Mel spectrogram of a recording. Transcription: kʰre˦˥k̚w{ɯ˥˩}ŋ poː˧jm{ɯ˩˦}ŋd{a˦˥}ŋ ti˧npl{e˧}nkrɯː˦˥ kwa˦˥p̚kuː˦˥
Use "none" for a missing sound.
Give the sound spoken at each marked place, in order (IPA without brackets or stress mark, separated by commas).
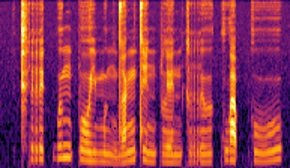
ɯ˥˩, ɯ˨˩, a˦˥, e˧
